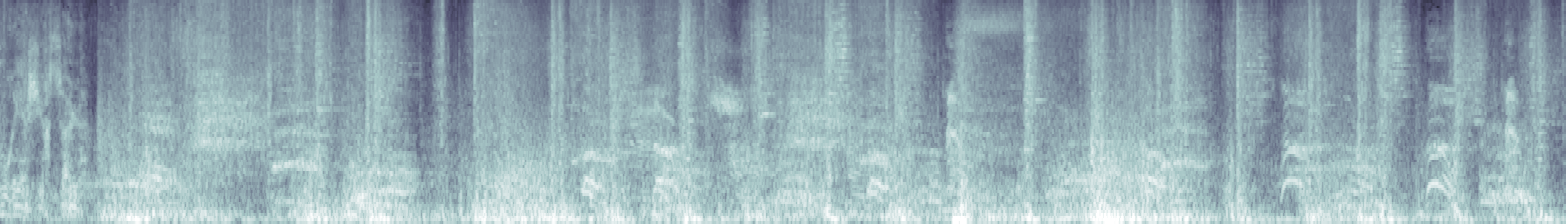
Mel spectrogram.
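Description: Blades clash and strike in a fierce fight.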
